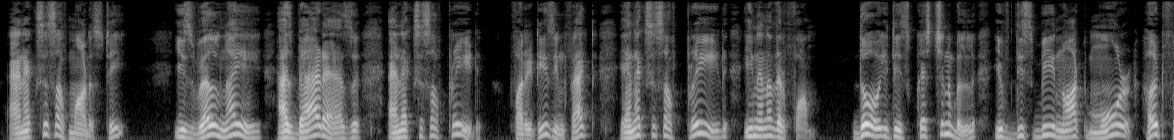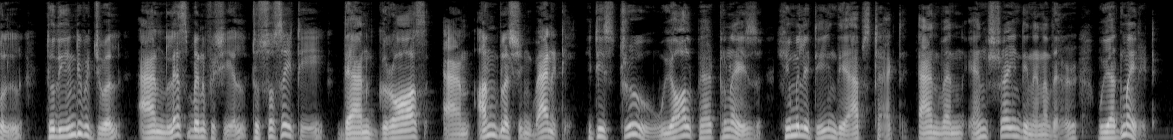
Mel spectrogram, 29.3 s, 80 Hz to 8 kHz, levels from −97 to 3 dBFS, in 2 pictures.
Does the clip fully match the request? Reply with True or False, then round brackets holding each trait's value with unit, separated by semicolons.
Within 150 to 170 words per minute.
False (135 wpm)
